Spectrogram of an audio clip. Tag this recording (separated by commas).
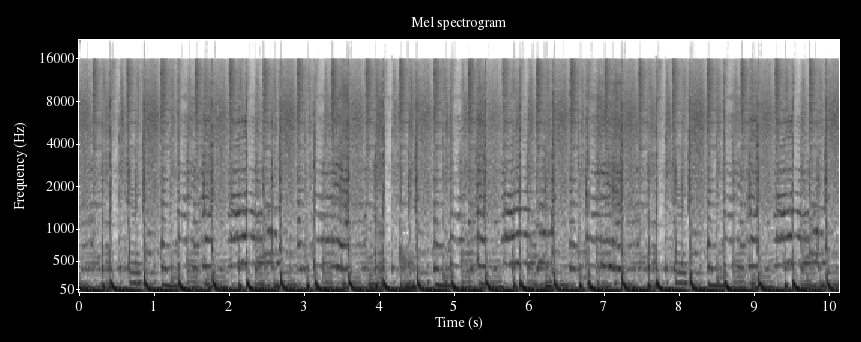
Music, Funk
